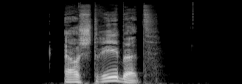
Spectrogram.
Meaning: second-person plural subjunctive I of erstreben
- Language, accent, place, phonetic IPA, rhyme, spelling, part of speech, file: German, Germany, Berlin, [ɛɐ̯ˈʃtʁeːbət], -eːbət, erstrebet, verb, De-erstrebet.ogg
